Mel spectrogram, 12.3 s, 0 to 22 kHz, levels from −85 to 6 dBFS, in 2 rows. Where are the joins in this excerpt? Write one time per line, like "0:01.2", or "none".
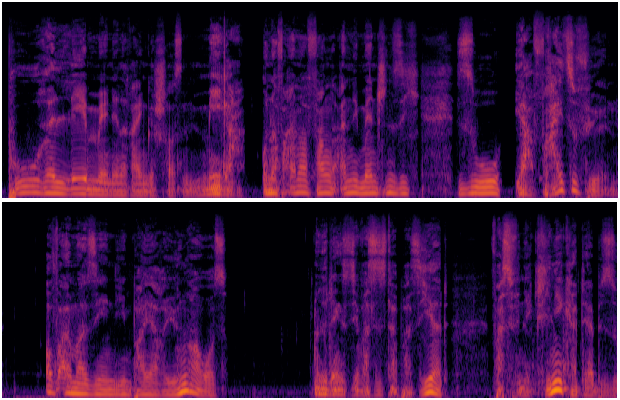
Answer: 0:02.5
